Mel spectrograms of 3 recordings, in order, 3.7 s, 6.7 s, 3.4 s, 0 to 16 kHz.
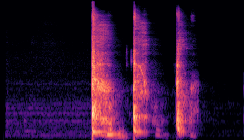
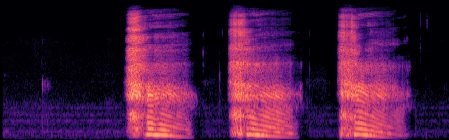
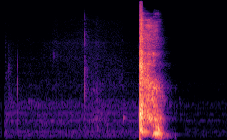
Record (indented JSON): {
  "three_cough_length": "3.7 s",
  "three_cough_amplitude": 32768,
  "three_cough_signal_mean_std_ratio": 0.27,
  "exhalation_length": "6.7 s",
  "exhalation_amplitude": 24655,
  "exhalation_signal_mean_std_ratio": 0.49,
  "cough_length": "3.4 s",
  "cough_amplitude": 32768,
  "cough_signal_mean_std_ratio": 0.21,
  "survey_phase": "beta (2021-08-13 to 2022-03-07)",
  "age": "18-44",
  "gender": "Male",
  "wearing_mask": "No",
  "symptom_none": true,
  "symptom_onset": "7 days",
  "smoker_status": "Never smoked",
  "respiratory_condition_asthma": false,
  "respiratory_condition_other": false,
  "recruitment_source": "Test and Trace",
  "submission_delay": "2 days",
  "covid_test_result": "Positive",
  "covid_test_method": "ePCR"
}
